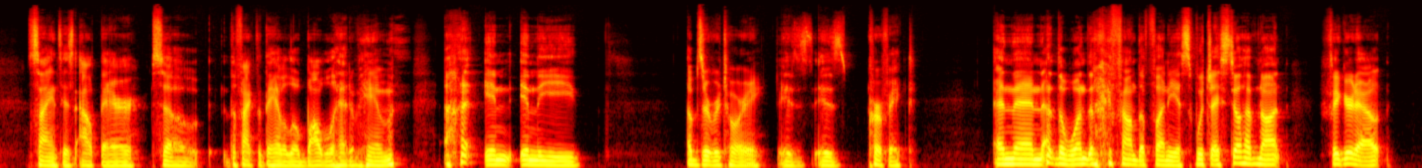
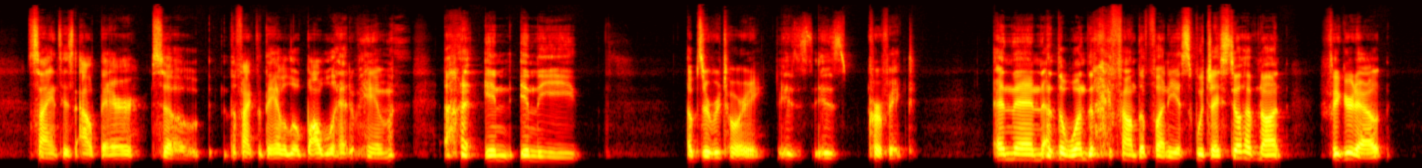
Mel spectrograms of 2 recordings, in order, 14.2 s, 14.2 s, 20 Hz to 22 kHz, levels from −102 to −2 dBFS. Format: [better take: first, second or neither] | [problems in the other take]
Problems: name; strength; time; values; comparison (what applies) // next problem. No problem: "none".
first | thin; very; fading below 350 Hz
